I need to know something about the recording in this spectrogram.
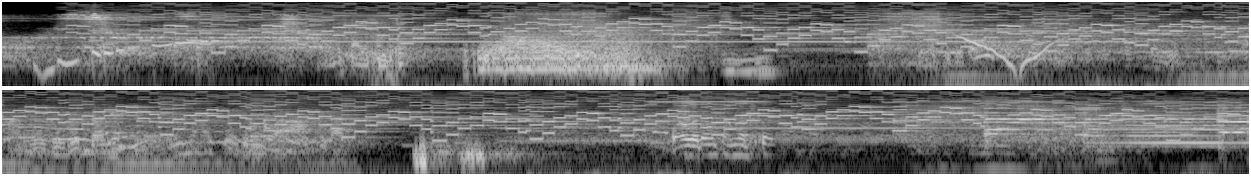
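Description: Electronic music built from shortwave radio noises: a dense scatter of short beeping tones and whistles over a low hum. A tone is held for the first several seconds, with a louder swell about five seconds in, and sweeping glides in pitch come around ten seconds in.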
